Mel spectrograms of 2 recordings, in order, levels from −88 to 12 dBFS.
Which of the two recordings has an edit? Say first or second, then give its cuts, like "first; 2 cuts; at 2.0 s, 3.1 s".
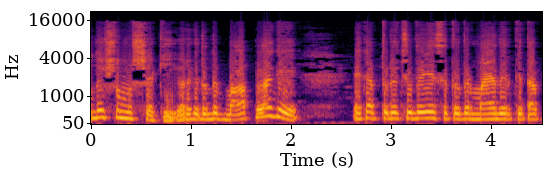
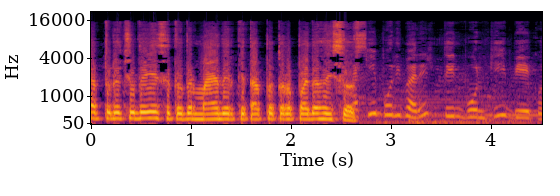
second; 1 cut; at 2.7 s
